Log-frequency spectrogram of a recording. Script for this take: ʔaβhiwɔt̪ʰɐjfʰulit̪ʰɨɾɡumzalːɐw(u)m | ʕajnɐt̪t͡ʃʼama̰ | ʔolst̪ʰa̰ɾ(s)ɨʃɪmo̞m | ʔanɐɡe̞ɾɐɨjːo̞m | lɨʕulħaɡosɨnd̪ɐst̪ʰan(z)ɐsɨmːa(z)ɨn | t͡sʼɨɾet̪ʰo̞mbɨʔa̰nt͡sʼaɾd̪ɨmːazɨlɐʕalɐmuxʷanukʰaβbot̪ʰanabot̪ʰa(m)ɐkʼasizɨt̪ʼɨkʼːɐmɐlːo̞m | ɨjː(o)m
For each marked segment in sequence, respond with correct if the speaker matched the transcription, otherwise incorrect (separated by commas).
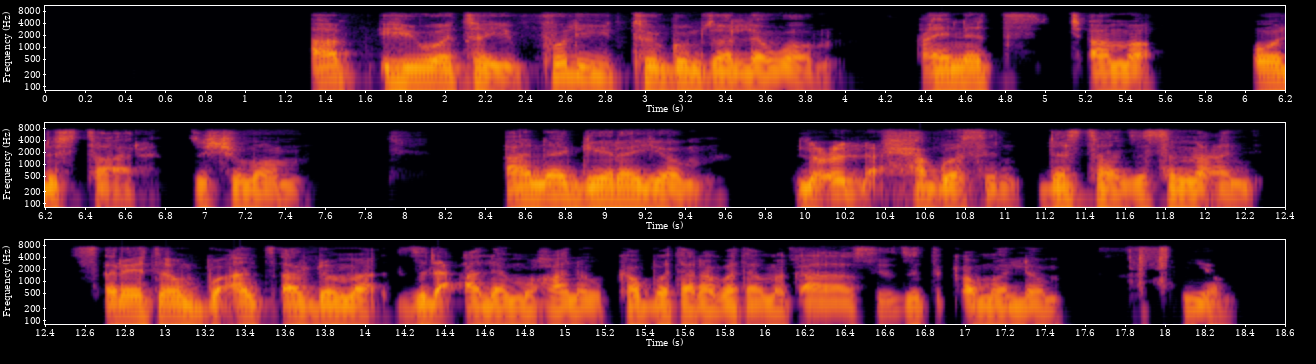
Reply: incorrect, incorrect, correct, incorrect, correct, correct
